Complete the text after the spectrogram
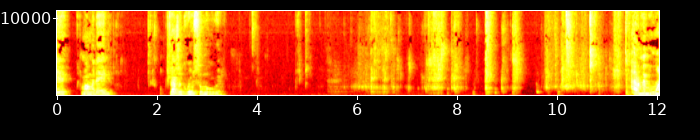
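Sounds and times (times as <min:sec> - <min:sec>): chewing with mouth smacks: 0:01.1 - 0:02.3, 0:03.5 - 0:05.2, 0:05.8 - 0:11.5.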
